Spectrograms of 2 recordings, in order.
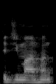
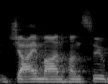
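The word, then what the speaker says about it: Djimon Hounsou: be better for everyone she offers a $10,000,000 digimon hunt sue is his black friend I guess his name is Digimon hunt his movie is I'm sorry his name is Jai Mon hounsou but his name is essentially spelled like did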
